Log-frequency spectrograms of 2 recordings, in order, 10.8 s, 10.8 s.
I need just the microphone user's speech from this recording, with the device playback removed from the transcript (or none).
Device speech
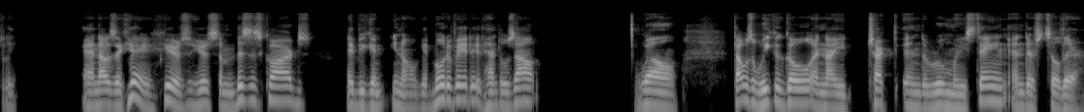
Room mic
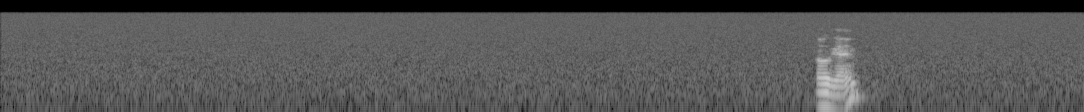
Okay.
